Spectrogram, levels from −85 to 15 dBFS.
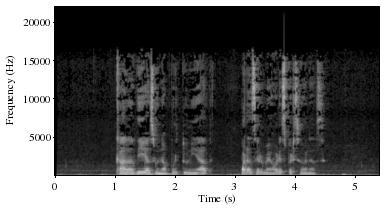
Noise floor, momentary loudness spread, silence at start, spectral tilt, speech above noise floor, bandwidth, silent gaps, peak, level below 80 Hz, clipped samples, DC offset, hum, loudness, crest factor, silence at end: -37 dBFS; 17 LU; 0.05 s; -4 dB/octave; 21 dB; 17 kHz; none; 0 dBFS; -34 dBFS; under 0.1%; under 0.1%; none; -16 LUFS; 18 dB; 0.05 s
